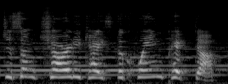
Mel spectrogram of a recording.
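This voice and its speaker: A woman playing an indignant, spiteful female pony with a shrill, accusing manner in a radio drama. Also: fairly even intonation, normal speed, music in the background.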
